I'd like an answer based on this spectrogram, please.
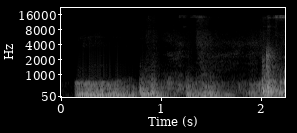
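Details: Cane Corso at home eager for morning play, uttering three low, rumbling grumbles in quick succession, the last rising slightly in pitch, in a quiet small room.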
